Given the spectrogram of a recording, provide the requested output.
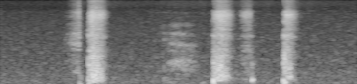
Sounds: Sniff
